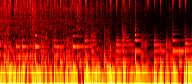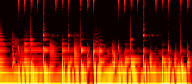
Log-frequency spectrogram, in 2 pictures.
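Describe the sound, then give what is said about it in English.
Heavy machine guns fire in a battle against waves of enemies, a loud, dense rattle of rapid repeated shots running throughout over steady tonal music. “You two, pick up those machine guns. They're gonna kick hard, so keep them level and pointed at the enemy. Fire at will!”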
